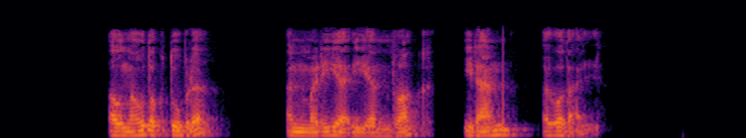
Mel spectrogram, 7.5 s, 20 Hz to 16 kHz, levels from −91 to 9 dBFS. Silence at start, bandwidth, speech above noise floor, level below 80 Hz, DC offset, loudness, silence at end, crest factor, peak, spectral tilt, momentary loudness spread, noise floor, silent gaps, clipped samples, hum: 1.1 s; 7.6 kHz; over 66 dB; -52 dBFS; under 0.1%; -25 LUFS; 1.5 s; 22 dB; -4 dBFS; -6 dB/octave; 13 LU; under -90 dBFS; 2.36-2.85 s, 4.40-4.62 s; under 0.1%; none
